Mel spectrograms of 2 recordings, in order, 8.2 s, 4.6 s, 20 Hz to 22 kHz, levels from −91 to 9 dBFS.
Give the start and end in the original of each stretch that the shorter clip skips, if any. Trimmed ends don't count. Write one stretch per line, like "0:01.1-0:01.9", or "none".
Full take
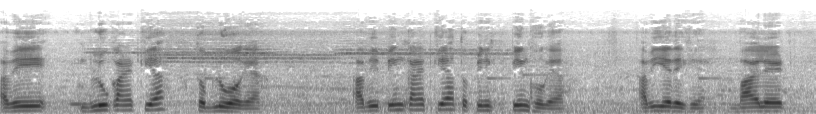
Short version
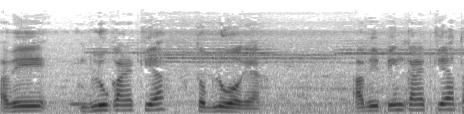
none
